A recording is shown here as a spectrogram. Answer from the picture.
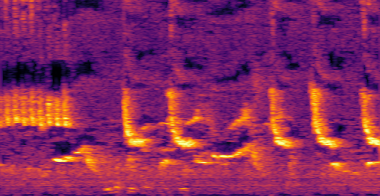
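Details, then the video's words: White-rumped shama singing a run of loud, clear whistled notes, each sweeping sharply down, with rising slurs and a short buzzy opening phrase, delivered in quick bursts about twice a second. "Kicau Mania Burung Murai Batu"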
